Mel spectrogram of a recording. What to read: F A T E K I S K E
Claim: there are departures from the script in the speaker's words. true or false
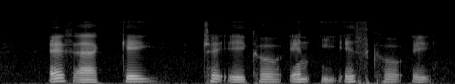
true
